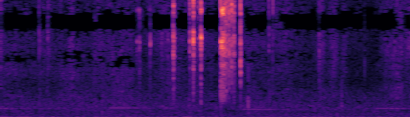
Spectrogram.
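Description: Street background with a steady low rumble, and a quick cluster of sharp jingling clicks about two seconds in.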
